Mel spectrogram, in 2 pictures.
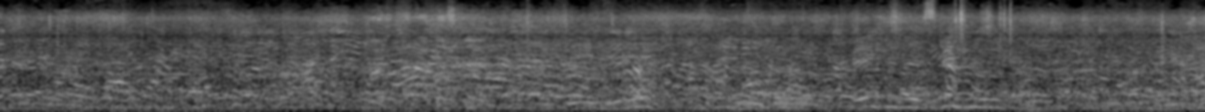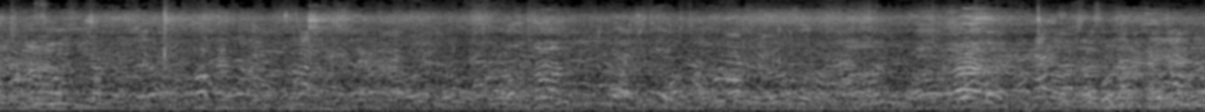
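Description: A crowd of men and women chatter all around outdoors.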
